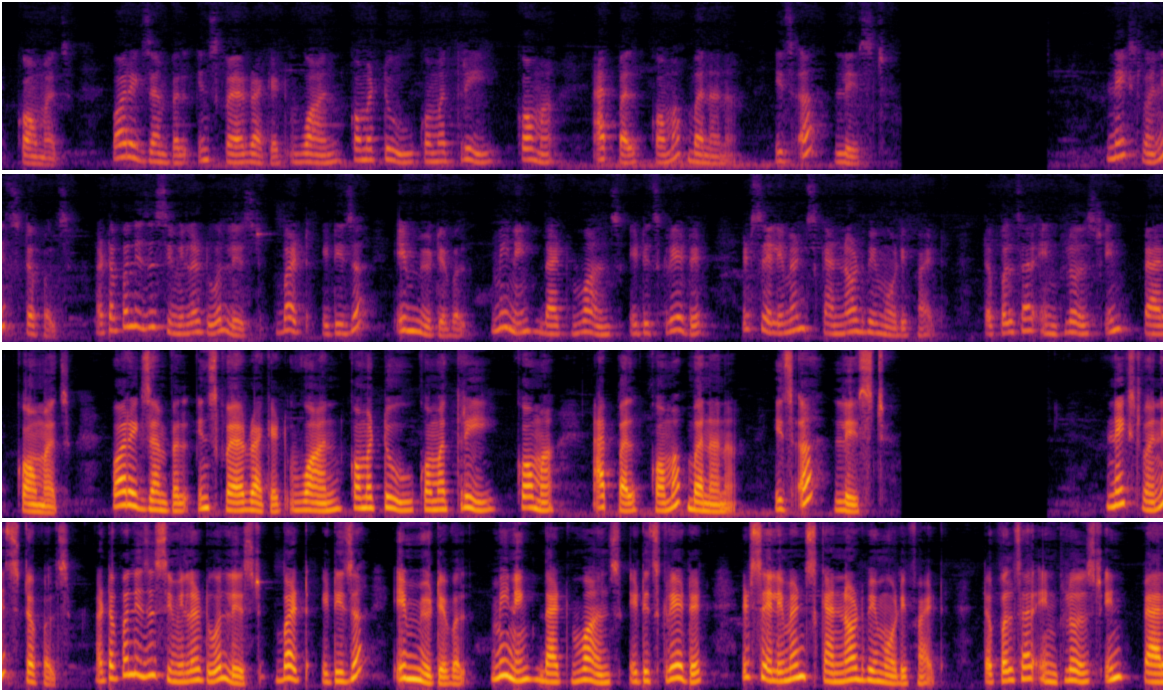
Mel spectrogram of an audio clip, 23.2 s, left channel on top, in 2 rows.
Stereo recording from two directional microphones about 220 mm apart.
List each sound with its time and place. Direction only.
0.1 s a woman's voice: 50° right (ahead or behind)
11.0 s a woman's voice: 50° right (ahead or behind)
